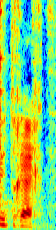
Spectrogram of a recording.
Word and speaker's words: Utrecht: And Utrecht, with a T at the end.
